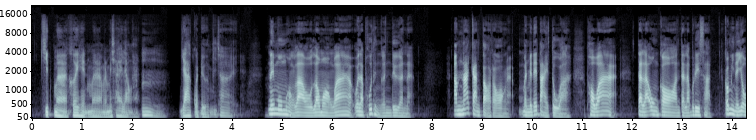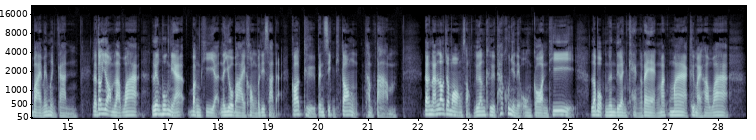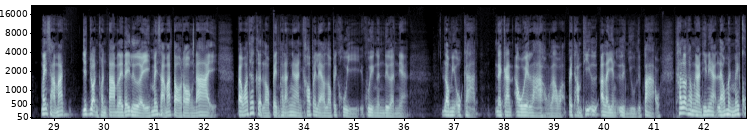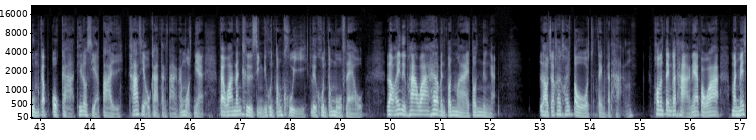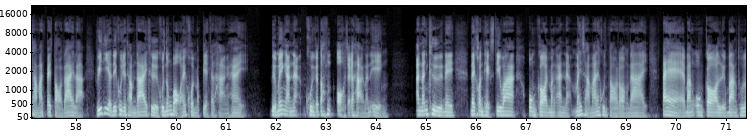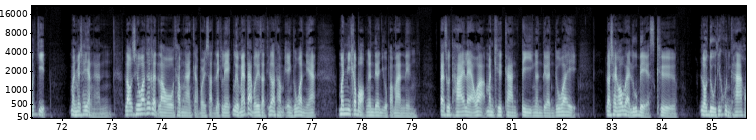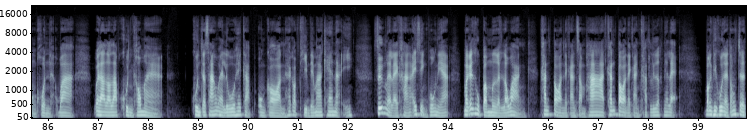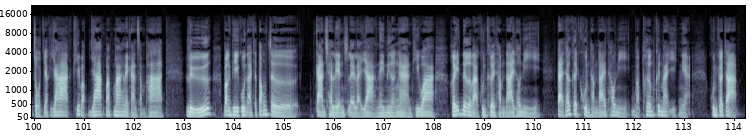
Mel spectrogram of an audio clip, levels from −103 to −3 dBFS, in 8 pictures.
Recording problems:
none

